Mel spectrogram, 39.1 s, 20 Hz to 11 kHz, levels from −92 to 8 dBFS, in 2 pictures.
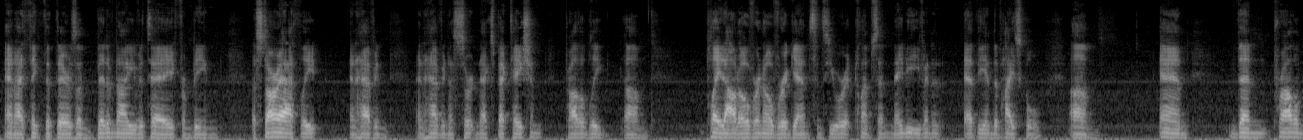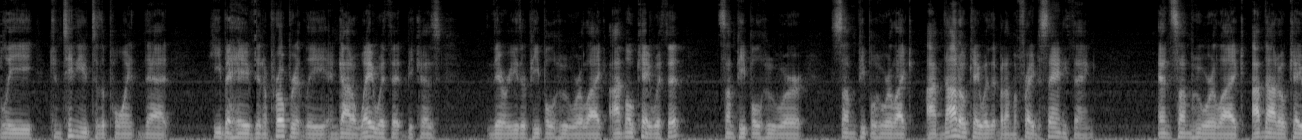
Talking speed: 150 wpm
